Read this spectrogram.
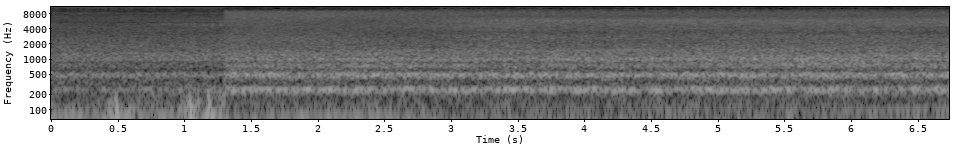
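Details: Honey bee swarm humming in a continuous, even drone with a prominent mid-low tone, a couple of soft knocks in the first second, then a steady buzz to the end.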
